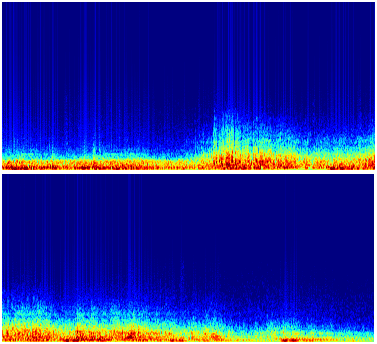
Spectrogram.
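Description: A deep rumble swells about two seconds in and fades away after about five seconds, over a steady low humming drone on the soundtrack.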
